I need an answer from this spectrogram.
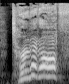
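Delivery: high, loud annoyed outburst.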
